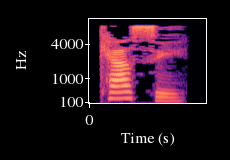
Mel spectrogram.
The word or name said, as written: cassi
